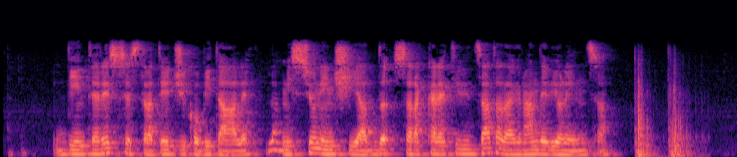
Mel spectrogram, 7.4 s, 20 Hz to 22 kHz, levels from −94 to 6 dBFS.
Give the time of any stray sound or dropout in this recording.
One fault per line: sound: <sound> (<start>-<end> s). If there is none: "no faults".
sound: thud (6.3-7.1 s)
